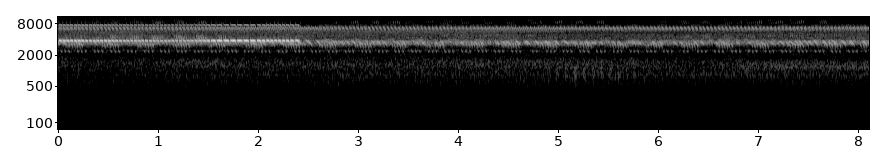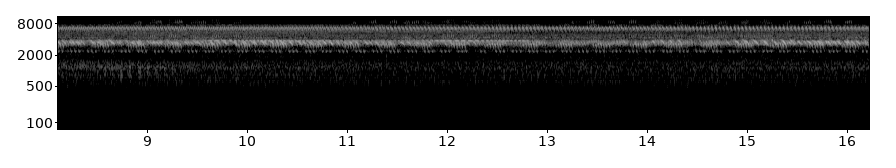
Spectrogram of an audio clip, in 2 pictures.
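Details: Crickets including bell crickets in Narita, Chiba Prefecture, Japan, recorded with a TASCAM Portacapture X8: a close, loud ringing trill opens for about two seconds, then a steady, evenly pulsed chorus of high chirps continues.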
